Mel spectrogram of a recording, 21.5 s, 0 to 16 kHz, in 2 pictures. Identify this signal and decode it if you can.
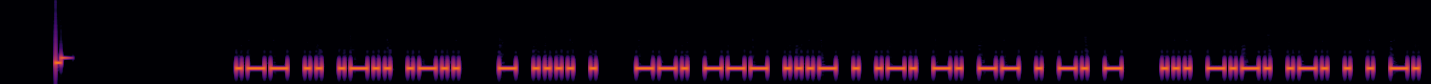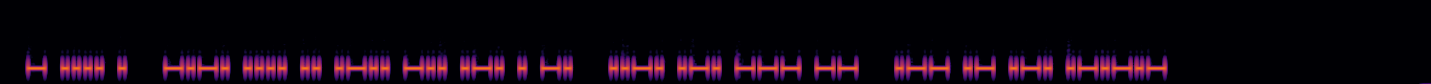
Morse code, heard as a keyed tone, about 27 wpm, 700 Hz. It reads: WILL THE GOVERNMENT SCREEN THE CHILDREN FROM WAR.
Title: Sentences from Top 1000 Words - Review Part 6 - 28wpm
